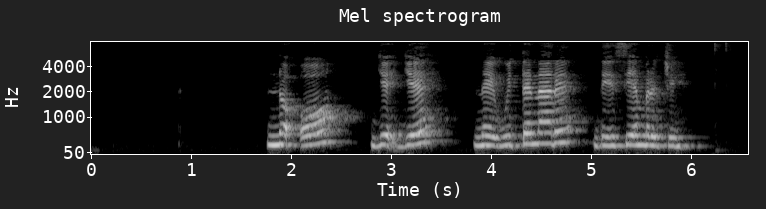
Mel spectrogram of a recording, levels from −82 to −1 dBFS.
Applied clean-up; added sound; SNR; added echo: none; none; none; none.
